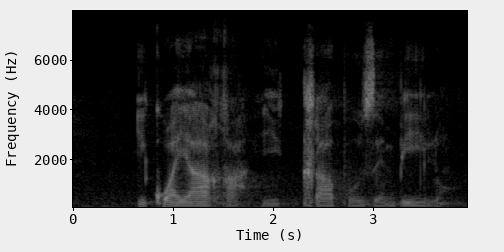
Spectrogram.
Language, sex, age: Xhosa, male, 23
